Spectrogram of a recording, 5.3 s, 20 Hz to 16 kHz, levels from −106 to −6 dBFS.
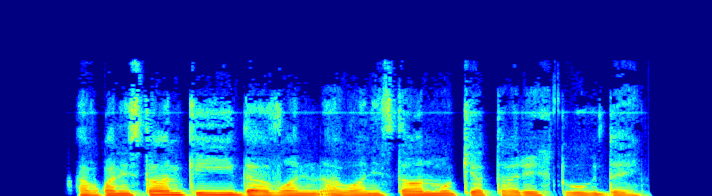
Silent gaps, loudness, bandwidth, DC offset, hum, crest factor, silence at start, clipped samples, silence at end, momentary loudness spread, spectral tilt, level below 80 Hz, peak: none; -26 LUFS; 8.8 kHz; under 0.1%; none; 16 dB; 0.6 s; under 0.1%; 0.55 s; 7 LU; -8.5 dB/octave; -62 dBFS; -10 dBFS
